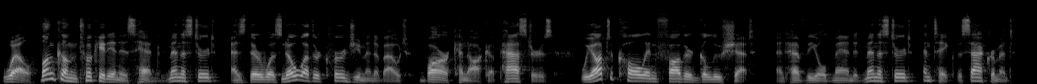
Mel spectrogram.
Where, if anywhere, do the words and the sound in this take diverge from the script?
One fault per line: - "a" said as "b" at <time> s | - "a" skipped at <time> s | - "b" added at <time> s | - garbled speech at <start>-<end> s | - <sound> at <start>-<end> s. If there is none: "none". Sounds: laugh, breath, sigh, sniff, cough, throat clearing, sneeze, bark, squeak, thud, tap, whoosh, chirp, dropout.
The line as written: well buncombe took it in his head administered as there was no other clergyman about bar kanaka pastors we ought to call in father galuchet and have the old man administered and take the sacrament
none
